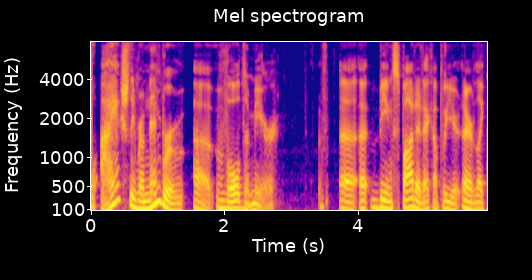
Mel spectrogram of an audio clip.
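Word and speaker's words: Hvaldimir: monitoring the whale Marine that's not how you spell that vmir has an age big big old silent h at the front Marine mind Facebook uh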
